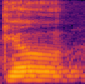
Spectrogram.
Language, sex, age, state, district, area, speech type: Maithili, male, 60+, Bihar, Samastipur, urban, spontaneous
